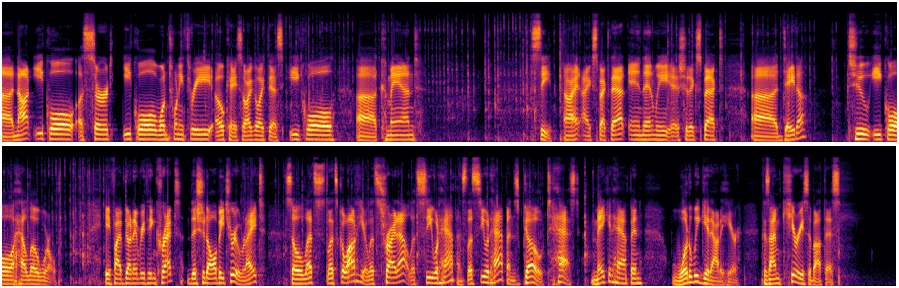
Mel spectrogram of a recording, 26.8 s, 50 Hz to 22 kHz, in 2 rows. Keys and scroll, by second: 3.0 ctrl+c, 3.1-10.7 typing, 10.9 ctrl+n, 11.1 ctrl+p, 11.2 ctrl+p, 11.4 ctrl+y, 11.7 ctrl+c, 11.8-15.4 typing, 16.7-17.6 typing, 17.8 ctrl+c, 18.5 ctrl+a, 18.6-21.8 typing, 19.0 ctrl+c, 22.0 Return.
